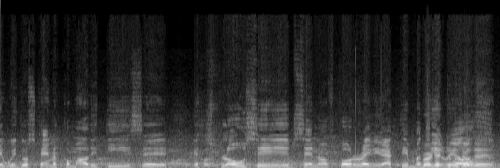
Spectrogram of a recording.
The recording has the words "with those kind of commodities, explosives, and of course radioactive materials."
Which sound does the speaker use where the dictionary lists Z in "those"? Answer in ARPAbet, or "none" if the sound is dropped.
S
